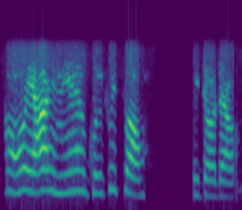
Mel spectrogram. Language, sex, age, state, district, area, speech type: Assamese, female, 30-45, Assam, Jorhat, urban, conversation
